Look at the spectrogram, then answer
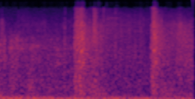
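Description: Naval guns firing high explosive shells in the Ultimate Admiral Dreadnoughts warship game: two heavy, booming shots roughly a second apart over a dense, continuous rumble of battle.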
